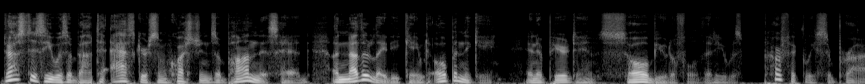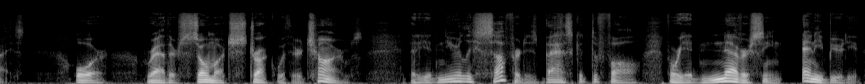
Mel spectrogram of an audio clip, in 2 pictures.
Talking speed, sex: 200 wpm, male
